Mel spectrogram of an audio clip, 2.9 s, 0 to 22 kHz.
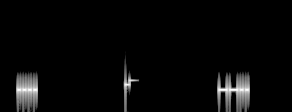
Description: Morse code, heard as a keyed tone, about 44 wpm, 700 Hz. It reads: H Z
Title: Single Letters 45wpm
